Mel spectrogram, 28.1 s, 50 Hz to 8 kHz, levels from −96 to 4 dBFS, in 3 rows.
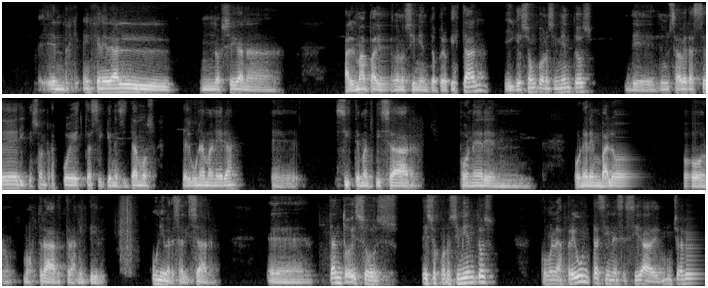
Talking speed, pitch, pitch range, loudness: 115 wpm, 100 Hz, 95-115 Hz, -19 LUFS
